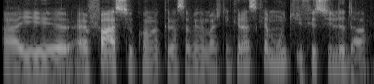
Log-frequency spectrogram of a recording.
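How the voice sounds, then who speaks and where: Animated Brazilian man telling stories. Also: fairly low pitch, fast talker. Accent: Brazilian Portuguese. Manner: animated storytelling with many fillers. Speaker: guest martial arts instructor. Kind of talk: casual podcast conversation.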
